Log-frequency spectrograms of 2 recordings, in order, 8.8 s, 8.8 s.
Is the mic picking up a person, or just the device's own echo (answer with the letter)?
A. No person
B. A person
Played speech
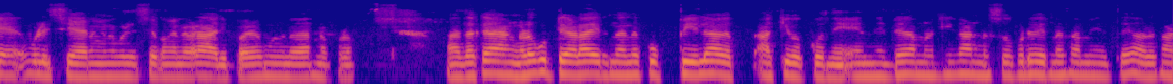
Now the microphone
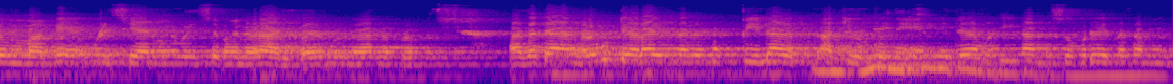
B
